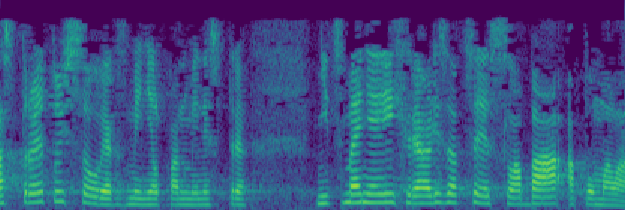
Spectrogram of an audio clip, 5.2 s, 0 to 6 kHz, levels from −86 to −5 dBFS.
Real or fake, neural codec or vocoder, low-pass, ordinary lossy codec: fake; vocoder, 44.1 kHz, 80 mel bands, Vocos; 5.4 kHz; MP3, 24 kbps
